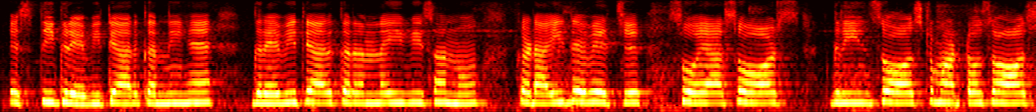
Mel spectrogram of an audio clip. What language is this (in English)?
Punjabi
